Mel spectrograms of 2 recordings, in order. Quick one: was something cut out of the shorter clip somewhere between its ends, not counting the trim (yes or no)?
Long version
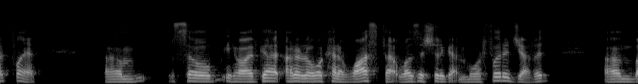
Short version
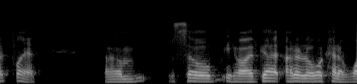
no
